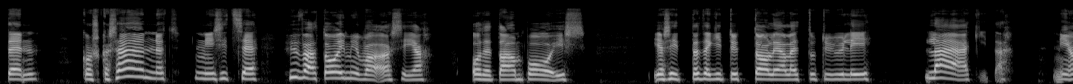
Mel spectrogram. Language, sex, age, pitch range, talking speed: Finnish, female, 10-29, 230-270 Hz, 105 wpm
